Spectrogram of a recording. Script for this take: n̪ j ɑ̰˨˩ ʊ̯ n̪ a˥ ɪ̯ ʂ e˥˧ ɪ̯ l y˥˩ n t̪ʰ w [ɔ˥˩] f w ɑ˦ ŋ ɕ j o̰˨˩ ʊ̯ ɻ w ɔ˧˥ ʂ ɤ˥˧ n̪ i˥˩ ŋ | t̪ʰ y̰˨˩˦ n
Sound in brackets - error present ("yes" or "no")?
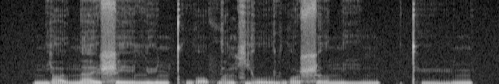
yes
